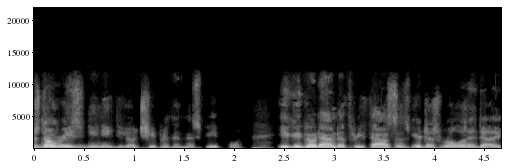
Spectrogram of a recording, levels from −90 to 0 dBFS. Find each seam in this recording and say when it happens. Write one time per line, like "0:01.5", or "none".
0:03.8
